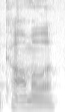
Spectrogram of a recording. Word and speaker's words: Kamala: That is how you say Kamala. Kamala these things, you know, Tinder banned him, which is uh I've been banned from Tinder.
